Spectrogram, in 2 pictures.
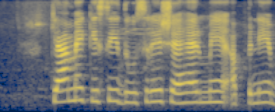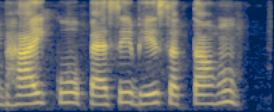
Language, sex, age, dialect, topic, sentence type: Hindi, female, 25-30, Awadhi Bundeli, banking, question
